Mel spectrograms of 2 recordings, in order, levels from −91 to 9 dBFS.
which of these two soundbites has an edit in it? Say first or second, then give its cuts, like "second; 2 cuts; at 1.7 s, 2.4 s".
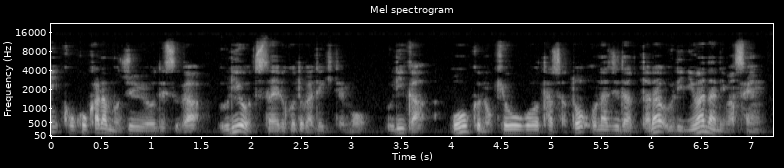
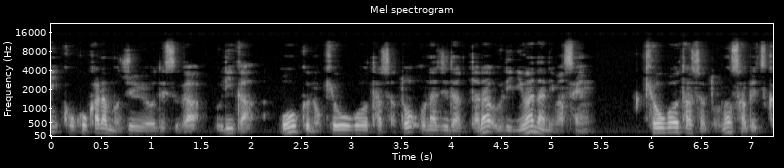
second; 1 cut; at 1.6 s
